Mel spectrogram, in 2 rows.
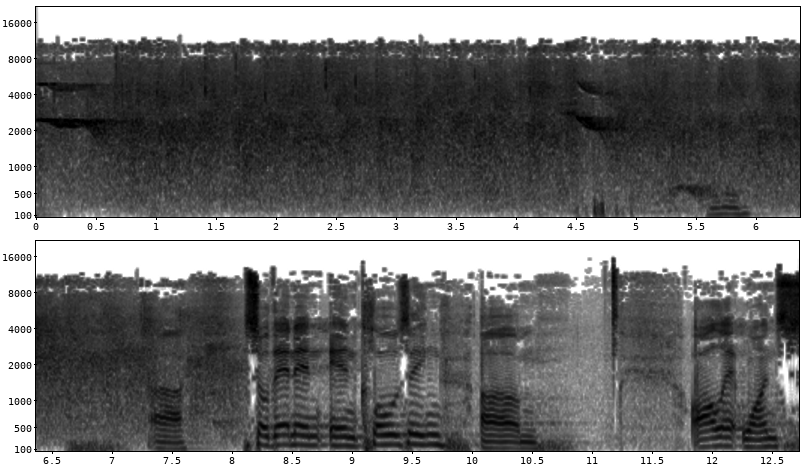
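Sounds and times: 
audience applause: 0:00.0 - 0:08.2
speech: 0:05.6 - 0:06.0, 0:07.4 - 0:10.8, 0:11.9 - 0:12.7.

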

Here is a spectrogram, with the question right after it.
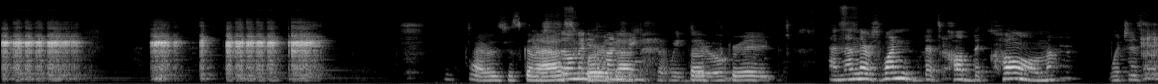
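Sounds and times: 
chicharra friction instrument imitating a cicada: 0:00.0 - 0:03.4
speech: 0:04.8 - 0:11.5.

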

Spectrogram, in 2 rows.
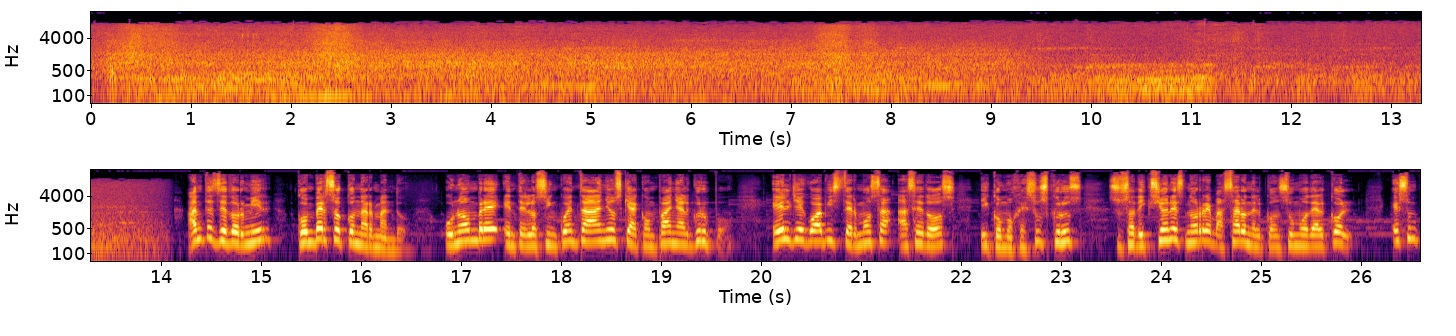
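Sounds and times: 
night-time city street traffic: 0:00.0 - 0:14.1
cars passing: 0:00.0 - 0:14.2
speech: 0:14.3 - 0:26.5.

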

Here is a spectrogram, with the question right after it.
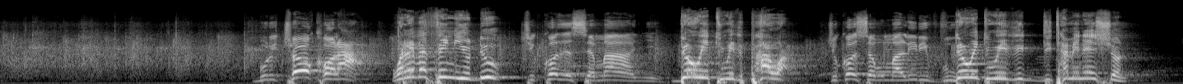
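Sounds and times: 
audience clapping: 0:00.0 - 0:10.1
speech: 0:02.6 - 0:11.4.

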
